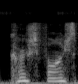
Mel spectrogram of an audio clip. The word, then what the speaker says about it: Karshfosh: Karshfosh, pronounced throaty KKHHAHSHHFAHSHSST.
